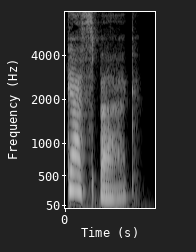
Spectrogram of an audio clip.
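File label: "gasbag", British English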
